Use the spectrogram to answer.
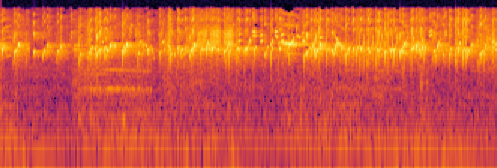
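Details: European goldfinch in nonstop batbata-style song: dense, rapid twittering and tinkling chatter, with high buzzy trills and short notes running almost without pause. A short steady tone sounds underneath at one point.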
